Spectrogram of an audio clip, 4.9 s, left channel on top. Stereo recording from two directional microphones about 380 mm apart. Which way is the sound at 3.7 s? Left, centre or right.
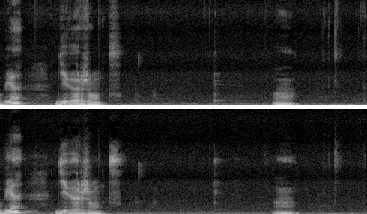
Centre.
